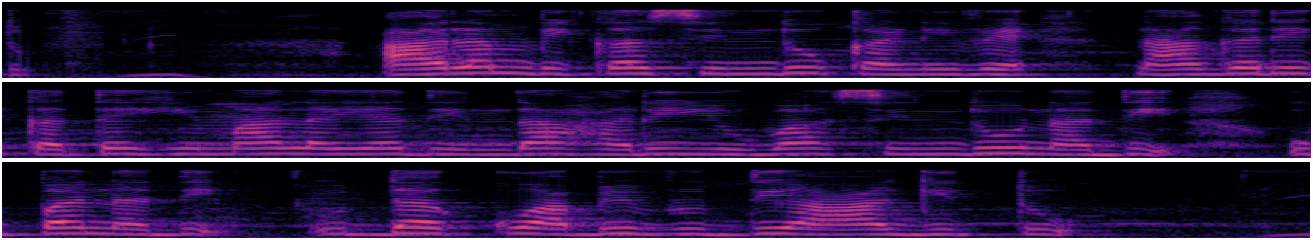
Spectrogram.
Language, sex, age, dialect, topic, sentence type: Kannada, female, 18-24, Central, agriculture, statement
